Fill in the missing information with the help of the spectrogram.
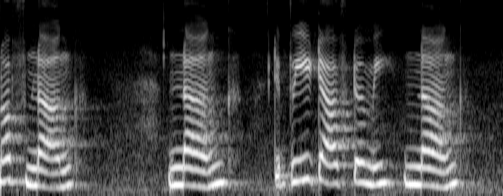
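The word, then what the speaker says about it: neng: Has a pronunciation of nung.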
